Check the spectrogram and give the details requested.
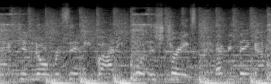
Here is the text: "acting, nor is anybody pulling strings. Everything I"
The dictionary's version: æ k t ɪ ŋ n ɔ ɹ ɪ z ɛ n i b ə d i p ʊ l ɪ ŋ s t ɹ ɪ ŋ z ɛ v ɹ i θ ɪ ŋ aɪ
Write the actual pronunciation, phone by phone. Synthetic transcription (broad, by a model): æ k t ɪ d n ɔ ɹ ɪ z ɛ n i b ə d i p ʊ n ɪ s t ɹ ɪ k ɛ v ɹ i θ ɪ ŋ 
